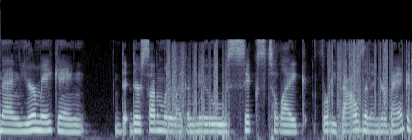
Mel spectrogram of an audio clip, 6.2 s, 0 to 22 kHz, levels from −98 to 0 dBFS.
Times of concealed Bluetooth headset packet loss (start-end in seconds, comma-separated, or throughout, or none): 4.19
